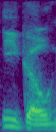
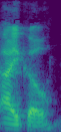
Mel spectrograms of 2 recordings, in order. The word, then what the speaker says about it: ICO: It's pronounced Eco, not Ico. – I'll take that. – Can it go either way, though? – No, it's Eco. That's the way Japanese pronounce their I's.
